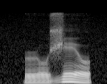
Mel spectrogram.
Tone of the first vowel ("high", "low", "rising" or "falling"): low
